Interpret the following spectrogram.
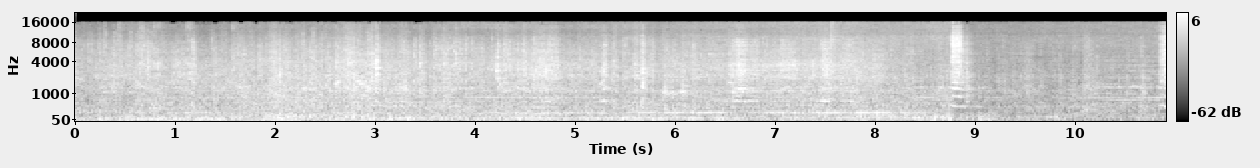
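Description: Freight train of tank cars rolling past close by: a steady rumble of wheels on rail with repeated clicks as the trucks cross rail joints. A sharp clank comes about nine seconds in, after which the noise drops a little.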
